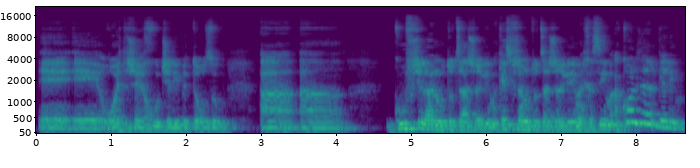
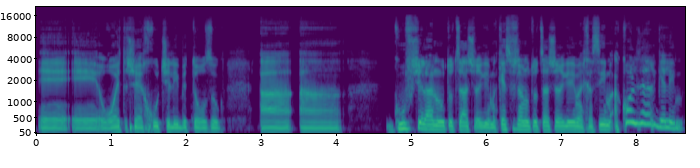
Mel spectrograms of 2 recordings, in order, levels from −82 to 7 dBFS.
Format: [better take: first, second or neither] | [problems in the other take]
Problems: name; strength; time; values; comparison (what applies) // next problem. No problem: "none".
second | room echo; slight; dies away in 0.4 s // off-mic speech; somewhat distant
